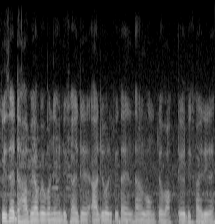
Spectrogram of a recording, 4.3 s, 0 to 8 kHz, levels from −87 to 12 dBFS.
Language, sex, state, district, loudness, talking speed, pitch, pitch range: Hindi, male, Madhya Pradesh, Umaria, -19 LUFS, 235 wpm, 100 Hz, 95-100 Hz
